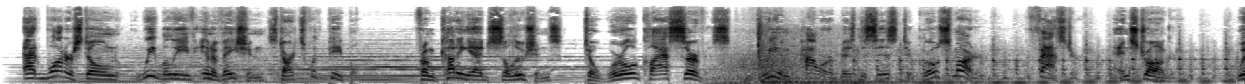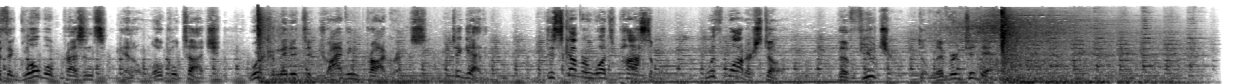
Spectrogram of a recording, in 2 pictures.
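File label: narration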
